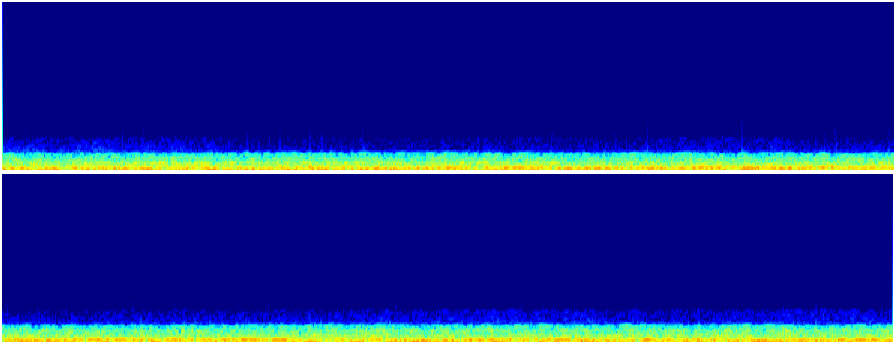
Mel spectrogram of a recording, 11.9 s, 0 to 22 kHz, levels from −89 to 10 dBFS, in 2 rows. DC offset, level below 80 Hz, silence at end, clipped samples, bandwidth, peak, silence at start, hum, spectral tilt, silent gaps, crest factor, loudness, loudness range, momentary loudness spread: under 0.1%; -24 dBFS; 0 s; under 0.1%; 0.5 kHz; -10 dBFS; 0 s; none; -14.5 dB/octave; none; 10 dB; -27 LUFS; 1 LU; 3 LU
